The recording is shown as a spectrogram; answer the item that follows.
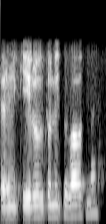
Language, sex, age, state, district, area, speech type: Urdu, male, 30-45, Uttar Pradesh, Gautam Buddha Nagar, urban, conversation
